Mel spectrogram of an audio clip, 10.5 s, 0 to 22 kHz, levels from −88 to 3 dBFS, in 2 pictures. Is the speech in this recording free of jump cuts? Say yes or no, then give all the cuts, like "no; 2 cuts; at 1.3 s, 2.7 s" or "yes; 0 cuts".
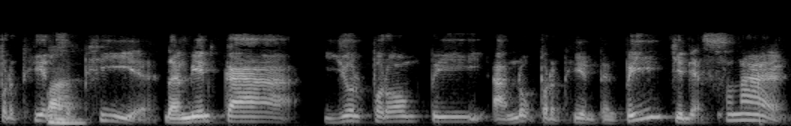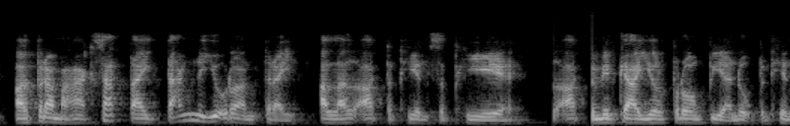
no; 2 cuts; at 1.0 s, 5.3 s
